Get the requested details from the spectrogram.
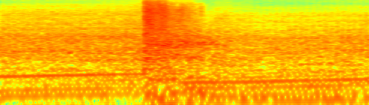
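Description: A car crashes into another car with a loud bang.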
